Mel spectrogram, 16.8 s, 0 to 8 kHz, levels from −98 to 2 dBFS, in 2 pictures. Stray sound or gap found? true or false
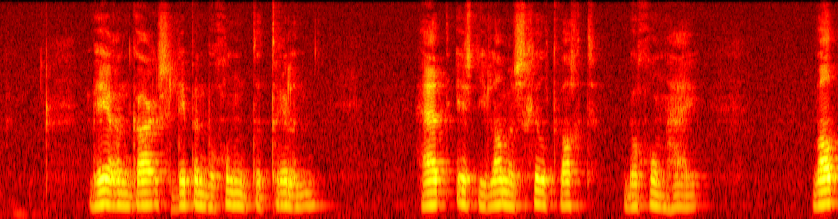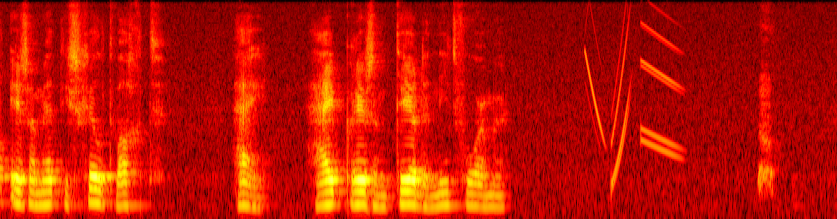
true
